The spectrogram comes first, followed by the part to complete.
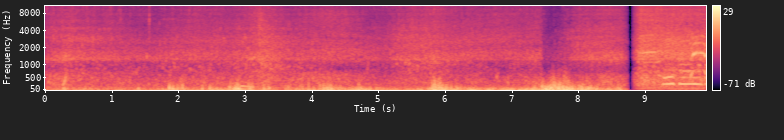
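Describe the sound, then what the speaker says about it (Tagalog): Waves wash onto a Maldives beach in a steady rushing surge, heavy wind buffeting the microphone throughout, with people talking over it and a brief cutout near the end. "Parinig ko lang yung water."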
